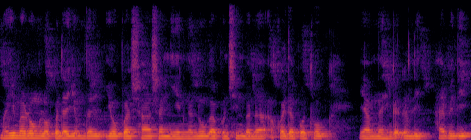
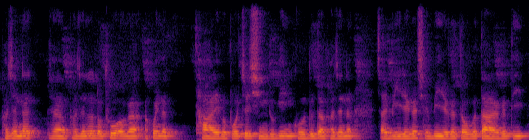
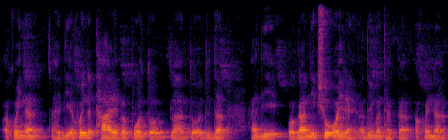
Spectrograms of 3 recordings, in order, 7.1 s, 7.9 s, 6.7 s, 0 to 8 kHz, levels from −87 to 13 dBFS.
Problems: background sounds at intervals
